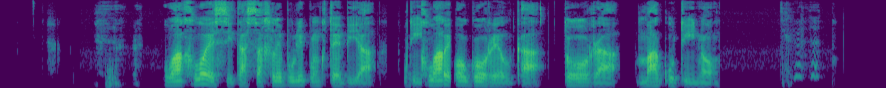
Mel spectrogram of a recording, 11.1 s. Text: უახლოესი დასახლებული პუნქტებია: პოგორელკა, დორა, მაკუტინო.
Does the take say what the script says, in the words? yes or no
no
